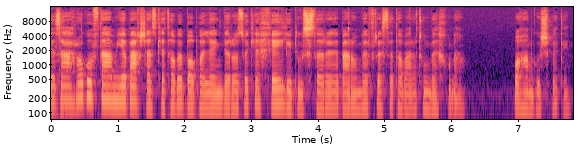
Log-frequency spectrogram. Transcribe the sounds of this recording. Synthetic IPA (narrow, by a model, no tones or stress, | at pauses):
b̥e̞zæhɾɒːɡo̞ft̪æmje̞bæχʃæz̥cʰe̞t̪ʰɒːbe̞bɒːbɒːleŋd̪e̞ɾɒːzocʰe̞xejlid̪uːst̪d̪ɒːɾebæɾɒmbe̞fɾe̞st̪et̪ʰɒːbæɾɒːt̪ʰunbe̞xṵnæ̰m | b̥ɒːɦæmɡuːʃb̥e̞̰d̪im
